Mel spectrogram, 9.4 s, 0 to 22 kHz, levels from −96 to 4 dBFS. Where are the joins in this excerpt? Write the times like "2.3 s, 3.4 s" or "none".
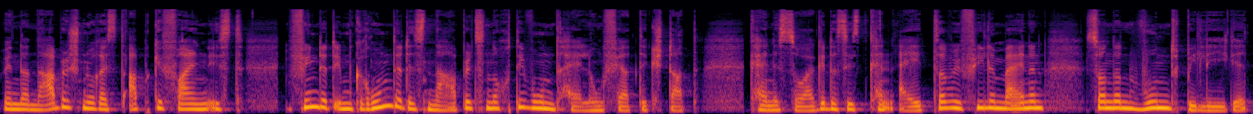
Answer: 5.6 s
